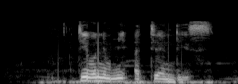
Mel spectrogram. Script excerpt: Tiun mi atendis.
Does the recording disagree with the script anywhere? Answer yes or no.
no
